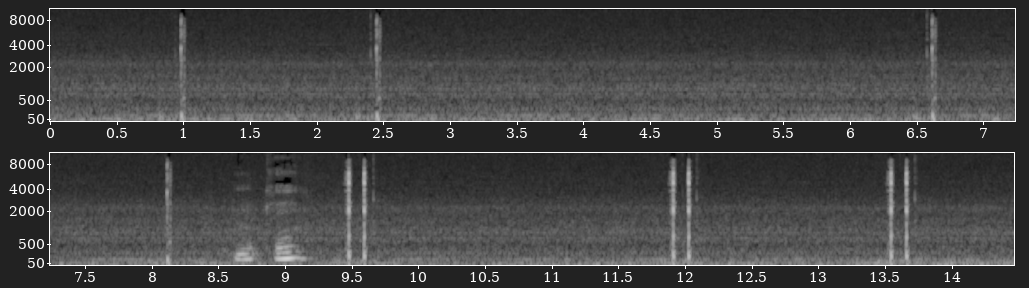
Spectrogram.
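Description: A computer mouse clicks now and then, sometimes twice in quick succession.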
